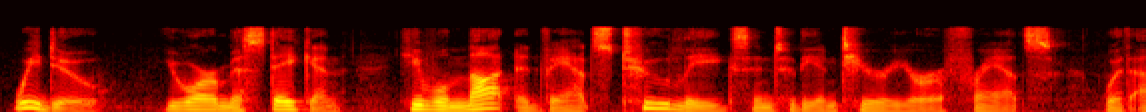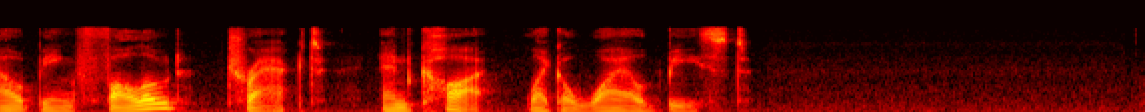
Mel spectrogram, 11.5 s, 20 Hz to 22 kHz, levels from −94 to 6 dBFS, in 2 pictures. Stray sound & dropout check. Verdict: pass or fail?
pass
